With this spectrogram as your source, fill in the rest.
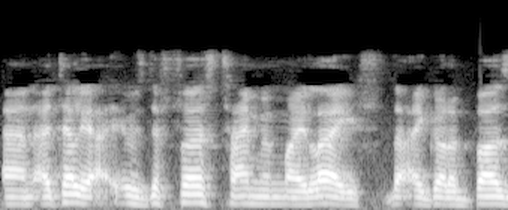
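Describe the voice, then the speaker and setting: A man speaks with a southern English accent. His pace is fairly quick. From England, London area. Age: 40s. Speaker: film producer, interviewer. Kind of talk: interview. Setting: phone call.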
